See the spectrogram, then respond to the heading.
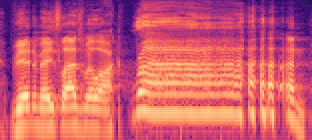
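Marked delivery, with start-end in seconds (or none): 1.3-3.1 very high-pitched cry of alarm; warning the kids to flee the bees, high panicked cry; retold panicked cry. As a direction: yelp it out high as the bees come. Beehive exploded, bees chase.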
